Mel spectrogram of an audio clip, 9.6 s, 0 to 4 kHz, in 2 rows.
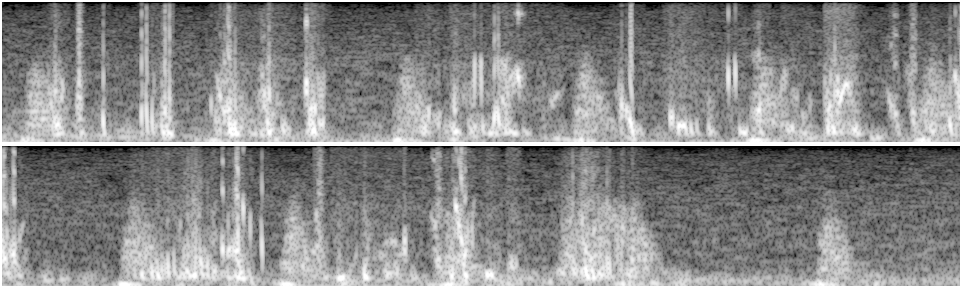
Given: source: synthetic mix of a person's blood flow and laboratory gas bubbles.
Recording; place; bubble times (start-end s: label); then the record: Doppler ultrasound of blood flow; subclavian vein
0.20-0.54 s: bubbles
0.67-0.85 s: bubbles
1.02-1.65 s: bubbles
2.06-2.82 s: bubbles
3.05-3.22 s: bubbles
3.30-3.84 s: bubbles
3.88-4.06 s: bubbles
4.11-4.32 s: bubbles
4.42-4.92 s: bubbles
5.42-6.13 s: bubbles
6.34-6.89 s: bubbles
6.92-7.40 s: bubbles
7.55-8.02 s: bubbles
From the record:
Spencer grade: 3 (all of the cardiac periods contain showers or single bubble signals, but not dominating or overriding the cardiac motion signals); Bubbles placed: anywhere in the cardiac cycle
